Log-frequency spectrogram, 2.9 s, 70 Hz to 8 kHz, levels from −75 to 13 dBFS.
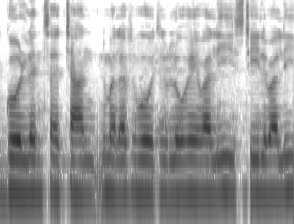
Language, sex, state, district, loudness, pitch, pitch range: Hindi, male, Chandigarh, Chandigarh, -17 LUFS, 135 Hz, 135-140 Hz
